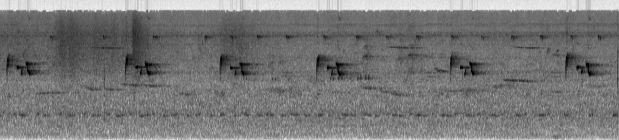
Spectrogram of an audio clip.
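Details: Red-whiskered bulbul singing short, bright warbled phrases of a few rising and falling whistled notes, repeated roughly every two seconds, over steady hissing background noise.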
